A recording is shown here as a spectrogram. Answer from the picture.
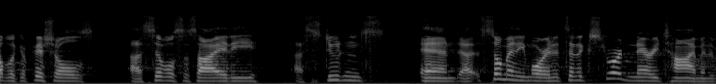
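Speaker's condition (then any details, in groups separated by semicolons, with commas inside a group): No condition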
